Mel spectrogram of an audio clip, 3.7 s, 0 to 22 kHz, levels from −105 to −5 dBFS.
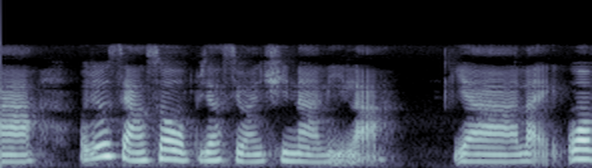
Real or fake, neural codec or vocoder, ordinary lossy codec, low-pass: real; none; none; 7.2 kHz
